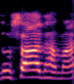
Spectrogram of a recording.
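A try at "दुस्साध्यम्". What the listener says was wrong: దుస్స నుండి దుసాధం కాదు, దుస్స అక్కడ ఉంటాయి, ఇక్కడ సు ఉంది కనుక సుసాధం అంటే మీరు అక్కడ దుసాధం అంటే దుస్స ఇంకో సా ఉంది అక్కడ.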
